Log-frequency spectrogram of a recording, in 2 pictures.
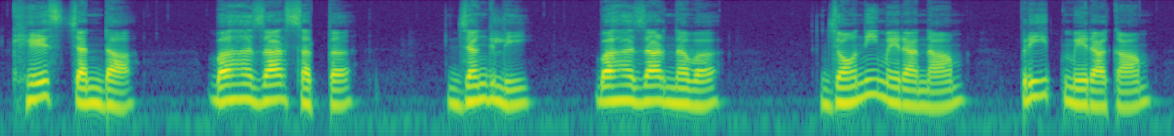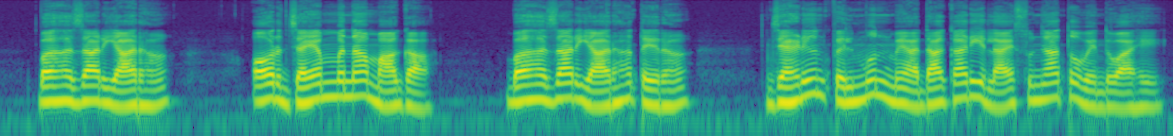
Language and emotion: Sindhi, neutral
